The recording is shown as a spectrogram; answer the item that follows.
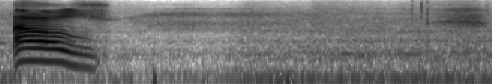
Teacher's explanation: دال کی آواز نہیں آنی چاہیے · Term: ضاد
